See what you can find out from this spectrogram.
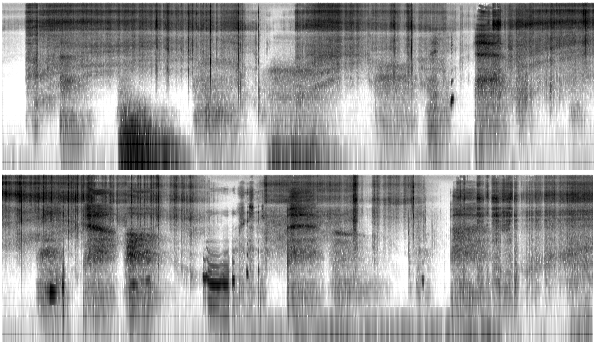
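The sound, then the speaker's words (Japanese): Knife cutting through floral foam, giving faint scratchy, crunchy strokes in irregular bursts separated by brief pauses. “さあ、最初はナイフでサクサク切るぞ。フローラルフォームの可能性に酔いしれろ。”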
